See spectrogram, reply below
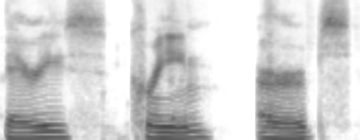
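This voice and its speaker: A man's voice: mid-range voice, flat delivery, drawn-out words, a little mellow, clear, resonant tone, no echo, studio quality. A man narrating a romance story as a scripted dramatic reading.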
